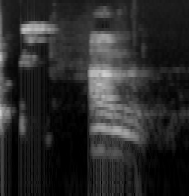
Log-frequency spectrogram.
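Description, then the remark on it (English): A single stifled burp, hidden under the breath and fairly quiet, comes out as a short, low, throaty gulp after a faint breathy sound, with no talking around it. “What have you been doing besides hiding burps under your breath?”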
